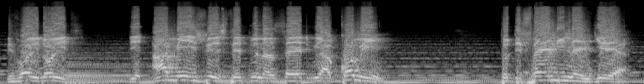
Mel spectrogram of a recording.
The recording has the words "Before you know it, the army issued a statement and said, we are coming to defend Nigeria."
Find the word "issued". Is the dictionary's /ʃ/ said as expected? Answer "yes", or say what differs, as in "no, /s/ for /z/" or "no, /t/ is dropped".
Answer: no, /s/ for /ʃ/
